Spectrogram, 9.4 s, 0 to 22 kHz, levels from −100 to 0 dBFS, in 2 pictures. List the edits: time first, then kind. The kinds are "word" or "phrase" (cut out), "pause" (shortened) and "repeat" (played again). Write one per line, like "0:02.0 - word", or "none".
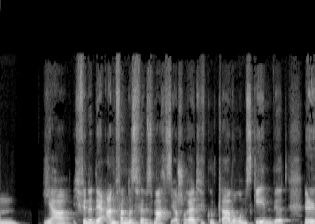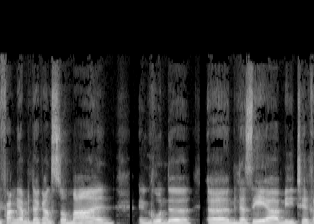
0:02.6 - word
0:07.7 - pause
